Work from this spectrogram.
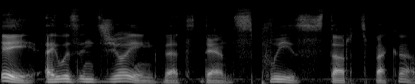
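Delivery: put-on speaking with Eastern European accent. Voicing her line to someone who stopped dancing: Eastern European accent. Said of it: "she's got an Eastern European accent".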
